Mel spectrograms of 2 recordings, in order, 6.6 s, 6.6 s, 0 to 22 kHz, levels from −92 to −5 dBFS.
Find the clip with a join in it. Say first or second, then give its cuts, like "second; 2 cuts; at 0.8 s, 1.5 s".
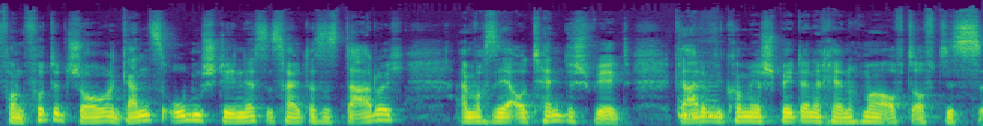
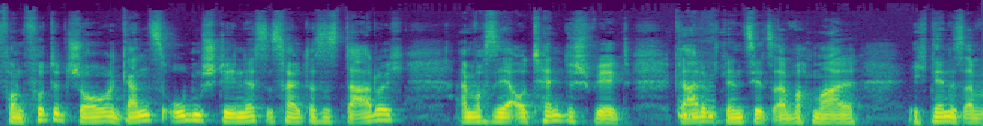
second; 1 cut; at 4.8 s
